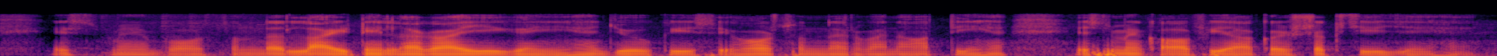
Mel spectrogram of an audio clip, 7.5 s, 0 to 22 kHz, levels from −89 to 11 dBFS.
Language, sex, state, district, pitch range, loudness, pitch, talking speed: Hindi, male, Chhattisgarh, Raigarh, 85-95 Hz, -23 LUFS, 90 Hz, 160 wpm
